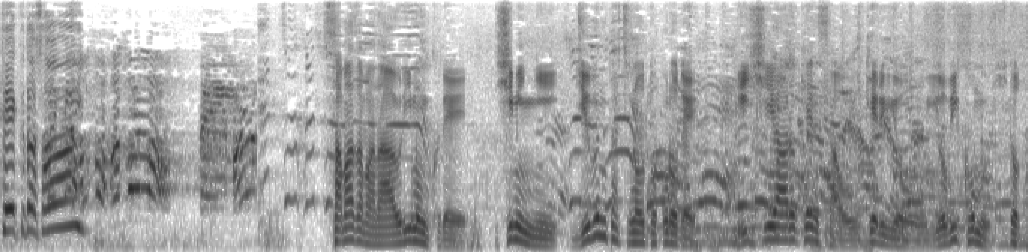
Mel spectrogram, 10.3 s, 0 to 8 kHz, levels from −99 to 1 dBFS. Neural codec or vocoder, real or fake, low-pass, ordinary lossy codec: none; real; none; none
